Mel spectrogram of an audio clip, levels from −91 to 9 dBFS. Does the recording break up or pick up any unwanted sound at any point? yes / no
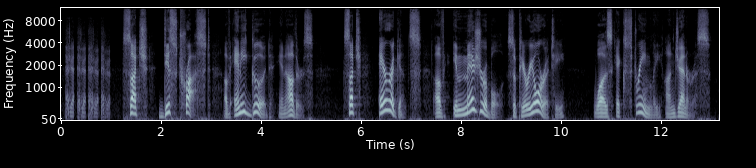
yes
